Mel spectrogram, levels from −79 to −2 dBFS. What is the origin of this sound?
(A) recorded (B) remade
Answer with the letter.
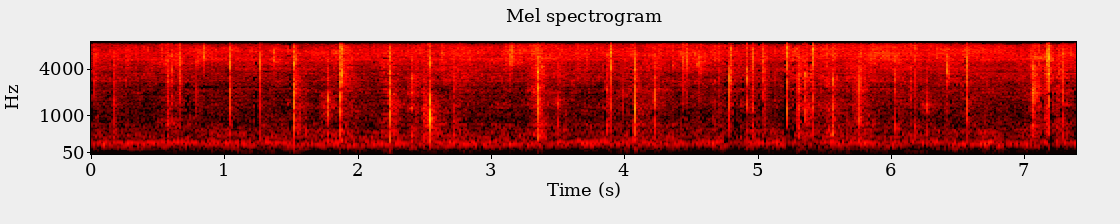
B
